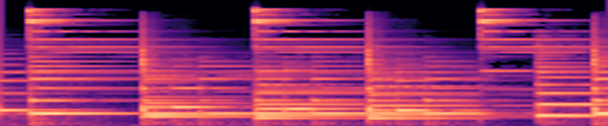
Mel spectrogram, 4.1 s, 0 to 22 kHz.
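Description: Computer playback of a song's melody and piano accompaniment in bright, bell-like piano tones, notes struck on a steady beat of about 80 a minute, each dying away before the next.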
